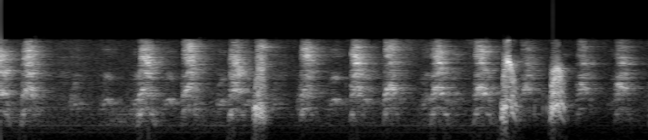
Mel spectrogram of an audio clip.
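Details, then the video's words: A pet chihuahua yaps steadily, short sharp barks coming roughly every half second, some clipped and some slightly drawn out, over a low constant hum. "My chihuahua Timo bark"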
